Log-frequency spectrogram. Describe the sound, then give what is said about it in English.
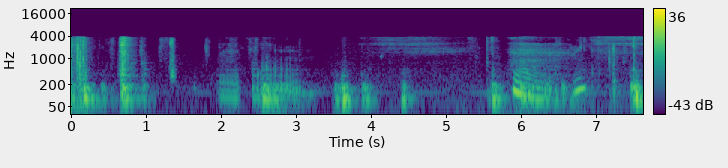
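A deck of tarot cards is shuffled, with bursts of papery flicking and riffling, brief pauses between, and a longer fluttering riffle near the end. No one speaks. “So, sorry, shuffling.”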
